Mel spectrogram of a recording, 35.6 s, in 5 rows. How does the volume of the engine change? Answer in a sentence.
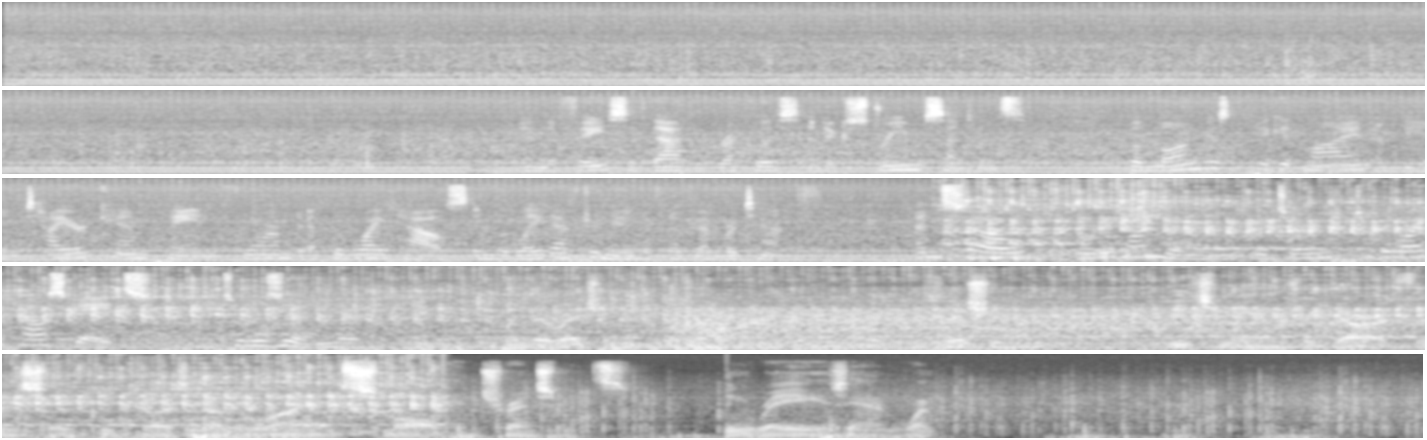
The loudness of the engine stays about the same.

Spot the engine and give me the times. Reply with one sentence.
You can hear the engine from 0.0 to 30.7 s.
